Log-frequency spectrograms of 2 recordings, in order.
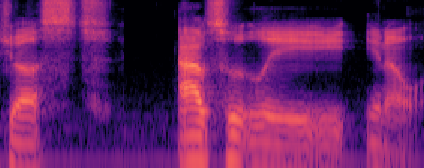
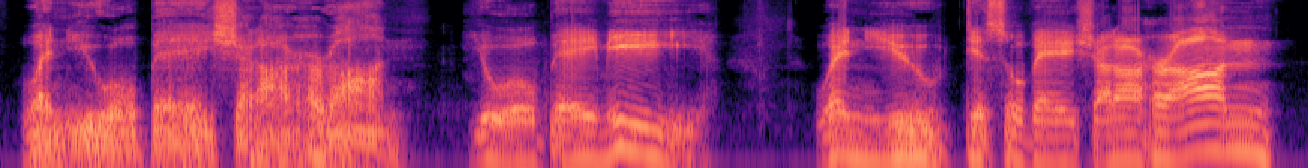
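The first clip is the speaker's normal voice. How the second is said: booming, slow, rough voice; 10 dB louder than usual. Reading an all-caps line from the book aloud in the Great Lord voice. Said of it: "the Great Lord voice and read that all caps line".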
